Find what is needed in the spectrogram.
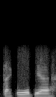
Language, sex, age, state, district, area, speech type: Assamese, male, 18-30, Assam, Sivasagar, rural, conversation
